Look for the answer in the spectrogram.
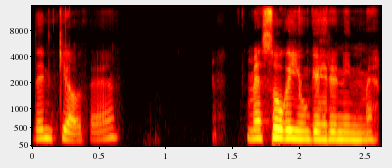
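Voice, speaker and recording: A woman telling a personal story to her viewers with plenty of drama and indignation. Her voice sits at a middle pitch and is recorded close and dry, with no room sound. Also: steady tone, a little fast, mellow, dry recording. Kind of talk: casual storytelling.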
